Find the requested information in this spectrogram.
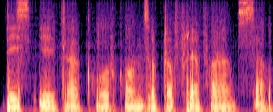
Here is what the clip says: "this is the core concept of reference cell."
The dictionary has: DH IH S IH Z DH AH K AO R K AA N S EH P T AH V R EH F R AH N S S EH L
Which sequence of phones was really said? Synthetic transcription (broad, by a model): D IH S IH Z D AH K AO R K AA N S EH P T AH P R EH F R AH N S S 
